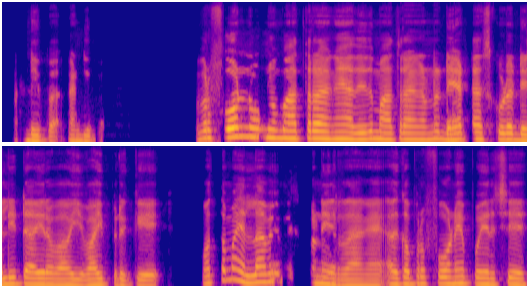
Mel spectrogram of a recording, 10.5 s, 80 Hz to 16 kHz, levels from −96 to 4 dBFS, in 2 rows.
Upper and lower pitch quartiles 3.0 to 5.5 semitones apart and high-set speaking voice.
No: average, 3.9 semitones; medium, 165 Hz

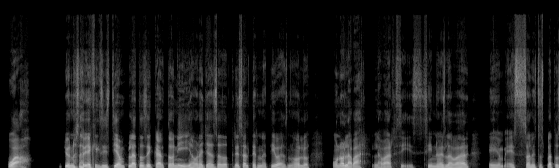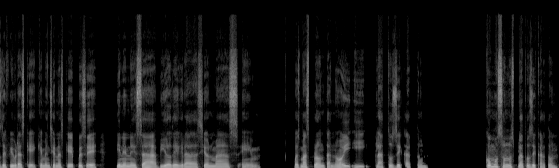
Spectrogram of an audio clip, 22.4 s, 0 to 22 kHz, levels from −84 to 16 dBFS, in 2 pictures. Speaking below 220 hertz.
Yes: medium, 140 Hz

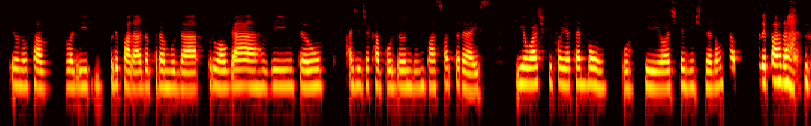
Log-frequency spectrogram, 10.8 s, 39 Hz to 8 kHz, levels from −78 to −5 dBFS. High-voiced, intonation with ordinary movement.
No: high, 210 Hz; narrow, 1.7 semitones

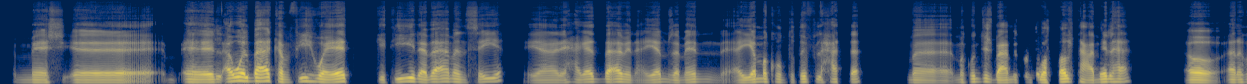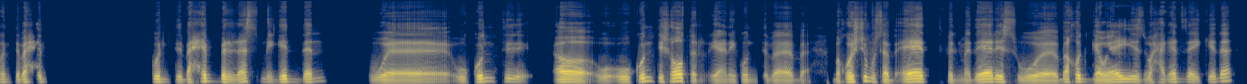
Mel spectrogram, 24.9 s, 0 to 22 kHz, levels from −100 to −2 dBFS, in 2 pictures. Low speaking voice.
Yes: low, 120 Hz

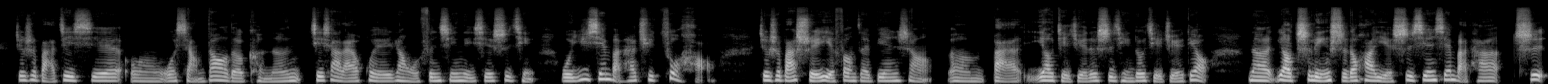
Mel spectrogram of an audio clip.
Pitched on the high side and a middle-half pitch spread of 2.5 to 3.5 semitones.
No: medium, 170 Hz; average, 3.2 semitones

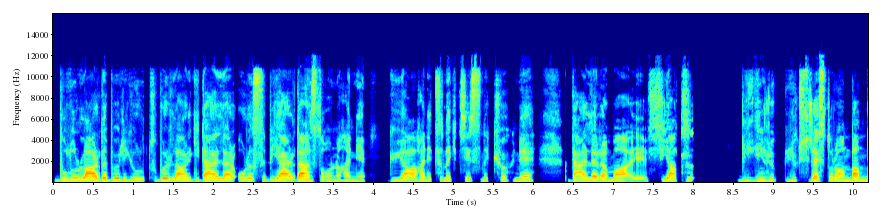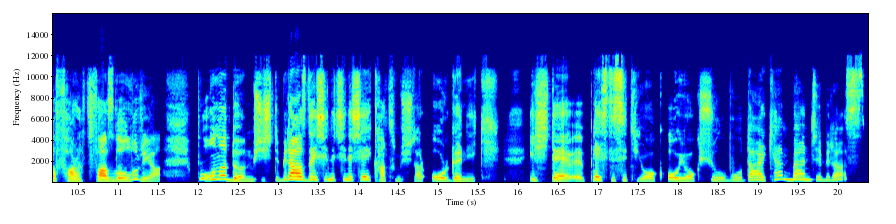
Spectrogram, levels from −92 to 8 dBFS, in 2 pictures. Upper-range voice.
Yes: high, 215 Hz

